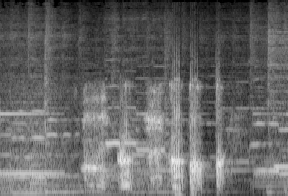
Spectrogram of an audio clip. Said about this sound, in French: Quel son fait le cochon?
